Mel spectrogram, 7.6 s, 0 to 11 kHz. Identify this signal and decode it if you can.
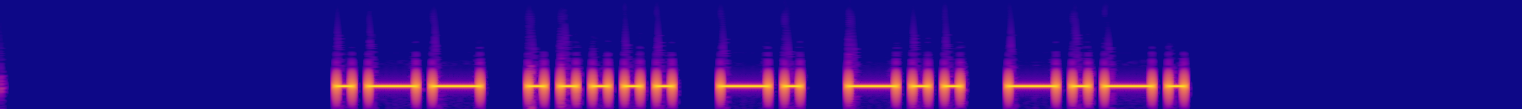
Morse code, heard as a keyed tone, about 15 wpm, 700 Hz. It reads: W5NDC
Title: USA Call Signs - 5 Characters - Repeated 3x - 15wpm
